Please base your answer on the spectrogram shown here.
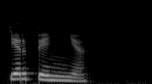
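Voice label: "терпенньӧ", Komi, female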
